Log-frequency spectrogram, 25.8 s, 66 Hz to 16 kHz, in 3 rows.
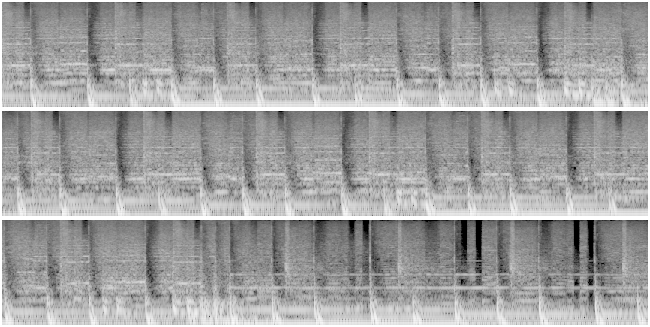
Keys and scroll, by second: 19.5 ctrl+z.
